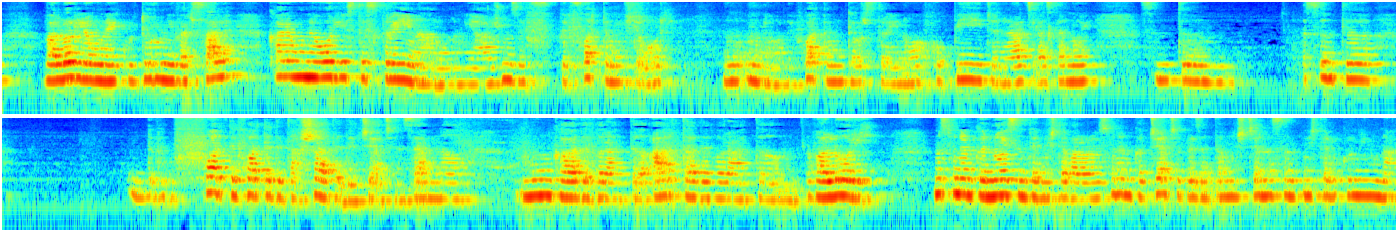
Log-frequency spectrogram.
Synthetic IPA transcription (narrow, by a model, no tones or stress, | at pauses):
valoɾile̞une̞jkult̪uɾʲunive̞rsale̞kaɾe̞une̞o̞ɾʲje̞st̪e̞st̪ɾəinənro̞mɨnijaːʒunsd̪ed̪̥e̞foart̪e̞mult̪e̞o̞rʲ | ɨune̞o̞rʲd̪e̞foart̪e̞mult̪e̞o̞rʲst̪ɾəinəako̞pijd͡ʒe̞ne̞ɾat̪sileast̪eano̞jsunt̪ | sunt̪ | foart̪e̞foart̪e̞d̪e̞t̪aʃat̪ed̪e̞t͡ʃe̞jat͡ʃe̞ɨnseamnə | muŋkaːd̪e̞vəɾat̪əʔart̪əad̪e̞vəɾat̪əvalo̞ɾʲ | nuspune̞mkəno̞jsunt̪e̞mniʃt̪e̞valoɾʲspune̞mkət͡ʃe̞jat͡ʃe̞pɾe̞ze̞nt̪əmɨnst͡ʃe̞nəsunt̪niʃt̪e̞lukɾurʲniuna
